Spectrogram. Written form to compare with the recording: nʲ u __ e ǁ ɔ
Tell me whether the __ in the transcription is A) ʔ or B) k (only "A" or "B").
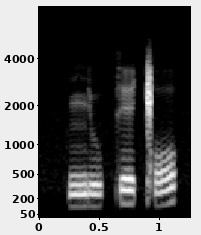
B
